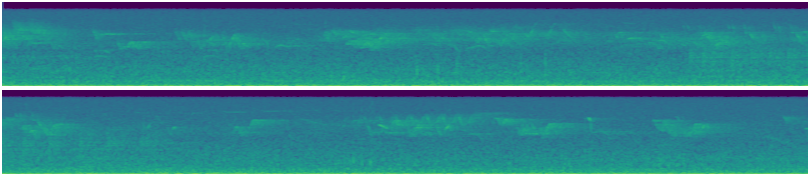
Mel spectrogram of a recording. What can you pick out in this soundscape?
Ovenbird, Red-eyed Vireo, Chestnut-sided Warbler, Golden-crowned Kinglet, Black-throated Blue Warbler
